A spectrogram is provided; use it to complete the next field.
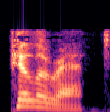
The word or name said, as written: pillaret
